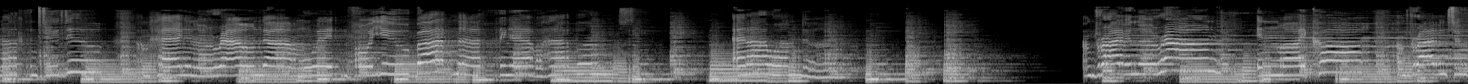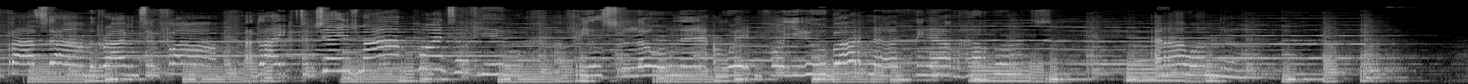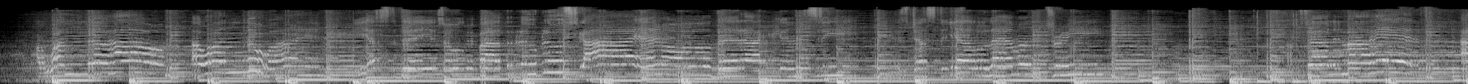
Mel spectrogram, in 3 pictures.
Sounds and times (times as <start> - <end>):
Music: 0.0 - 44.0.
